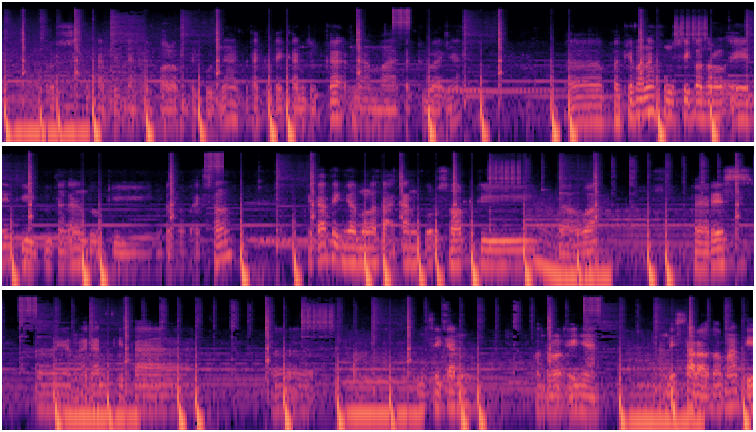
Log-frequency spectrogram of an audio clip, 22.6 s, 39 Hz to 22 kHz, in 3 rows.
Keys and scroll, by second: 2.9 shift+a, 3.2 z, 3.6 i, 3.9 s, 4.4 Return.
